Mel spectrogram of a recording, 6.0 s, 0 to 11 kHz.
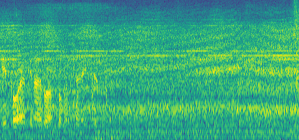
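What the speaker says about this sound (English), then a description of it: "another flight coming in, flight 203 JSX. This will be an Embraer 145 arriving from Las Vegas." An Embraer 145 jet arriving at Dallas Love Field gives a steady, broad engine roar at moderate distance throughout, with a voice talking briefly near the start.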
